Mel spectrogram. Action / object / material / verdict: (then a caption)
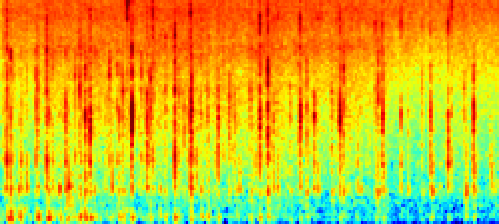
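tap / leather dress shoe / leather / none. Fingertips drum rapidly on the leather upper and sole of an empty, glossy black leather dress shoe, held close and then off to the side. The result is a dense, irregular patter of soft taps like rain on a surface, with low, thumpy bodies and light, brief clicks. It is fuller and louder at first, then thinner and quieter toward the end.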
